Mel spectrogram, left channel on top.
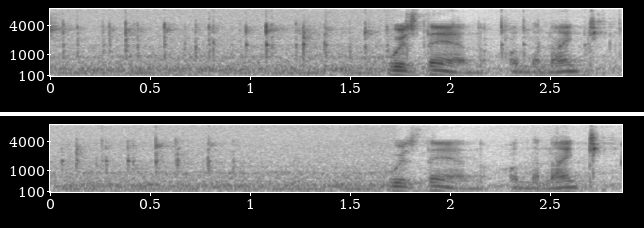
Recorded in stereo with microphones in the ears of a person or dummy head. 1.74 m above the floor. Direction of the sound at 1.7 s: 45° left (ahead or behind).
